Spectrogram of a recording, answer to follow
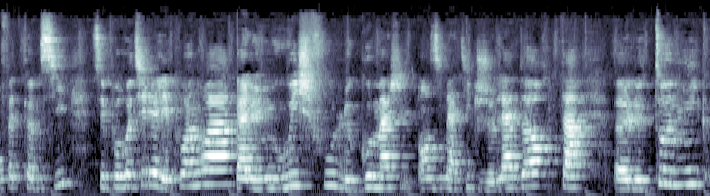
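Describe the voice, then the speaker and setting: Woman beauty vlogger, chatty and upbeat, slightly high voice. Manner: bubbly, chatty, talks straight to viewers. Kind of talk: casual unboxing vlog. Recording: echoey room with faint music.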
